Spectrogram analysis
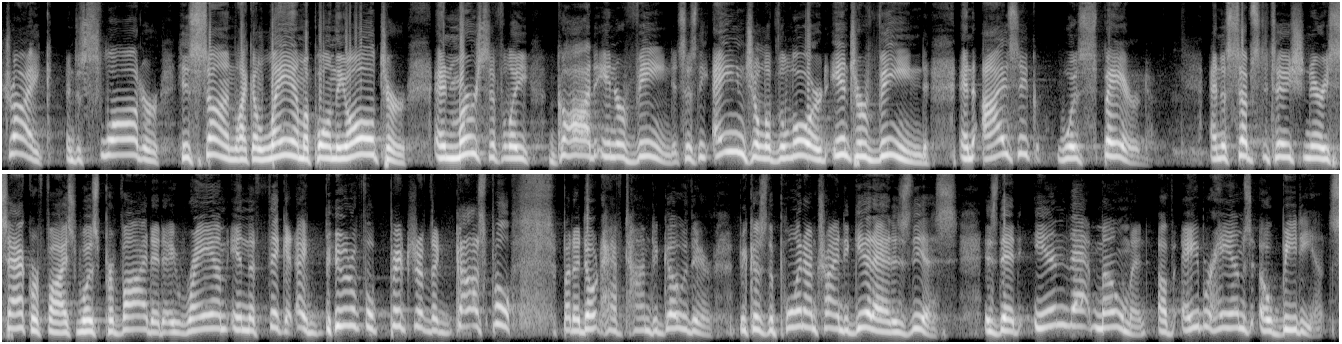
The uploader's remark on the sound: sermon from our worship service on July 2, 2023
